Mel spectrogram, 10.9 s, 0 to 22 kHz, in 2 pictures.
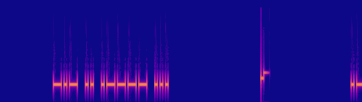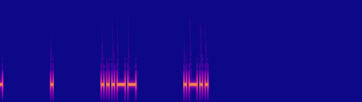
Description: Morse code, heard as a keyed tone, about 31 wpm, spaced as for 16 wpm, 700 Hz. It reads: KI1S AE3L
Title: USA Call Signs - 4 Characters - 6x Character Spacing - 30wpm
